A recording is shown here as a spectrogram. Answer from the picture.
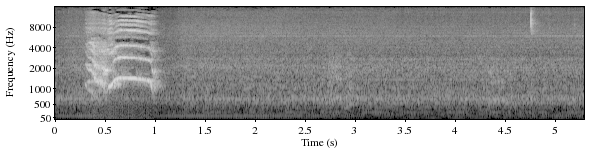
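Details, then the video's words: A captive yellow-naped amazon parrot, hatched in 1987 and agitated by a blow dryer, gives one loud, harsh, shrieking half-second call with a squawky rising-then-falling tone, followed by the dryer's steady mechanical hum. "yellow naped amazon Brian blow dryer drama"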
